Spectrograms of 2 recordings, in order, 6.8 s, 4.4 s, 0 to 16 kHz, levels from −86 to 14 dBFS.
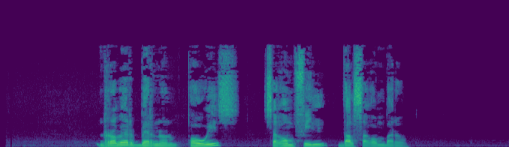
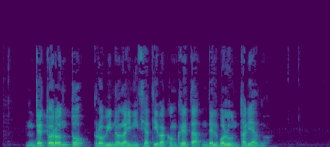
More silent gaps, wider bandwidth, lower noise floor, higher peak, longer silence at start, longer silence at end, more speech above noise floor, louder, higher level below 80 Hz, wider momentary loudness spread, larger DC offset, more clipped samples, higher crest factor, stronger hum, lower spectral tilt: neither; about the same, 11.5 kHz vs 11.5 kHz; about the same, -70 dBFS vs -69 dBFS; about the same, -2 dBFS vs -2 dBFS; first, 1.3 s vs 0.35 s; first, 1.4 s vs 0.85 s; about the same, 52 dB vs 50 dB; about the same, -19 LUFS vs -19 LUFS; second, -66 dBFS vs -50 dBFS; first, 14 LU vs 7 LU; neither; neither; about the same, 20 dB vs 18 dB; neither; second, -4.5 dB/octave vs -6.5 dB/octave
